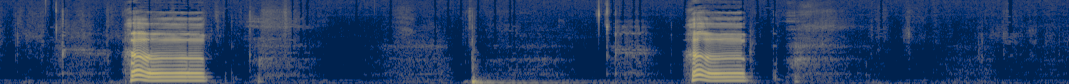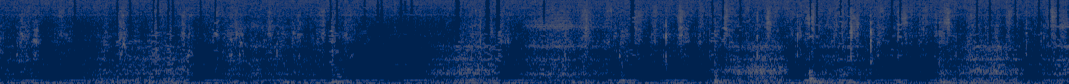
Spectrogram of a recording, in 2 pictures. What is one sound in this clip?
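Trading cards slide and flick against each other as they are flipped through.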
